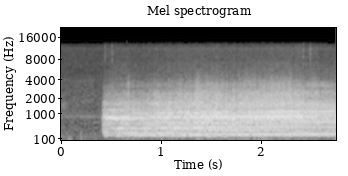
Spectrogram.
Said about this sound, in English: Le Mans, France, June 1967. You're listening to the car that won, the Ford Mark IV.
